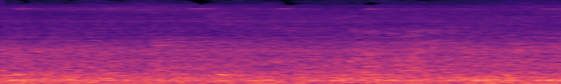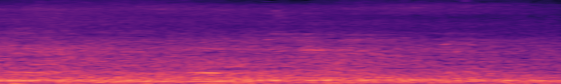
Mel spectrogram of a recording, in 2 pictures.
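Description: Double-deck electric regional train rolling slowly along the platform. It gives a steady electric hum with two low tones held throughout and a rumbling noise underneath.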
